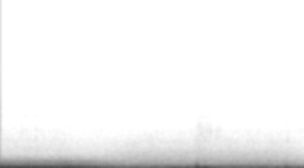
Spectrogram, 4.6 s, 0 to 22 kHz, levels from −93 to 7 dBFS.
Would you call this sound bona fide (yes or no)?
yes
